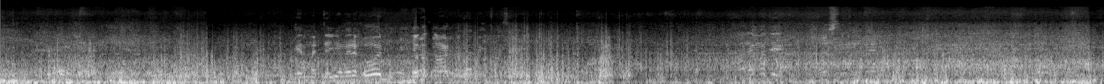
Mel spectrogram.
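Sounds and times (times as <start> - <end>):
train rumbling: 0.0 - 11.0
wind noise on microphone: 0.0 - 11.0.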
